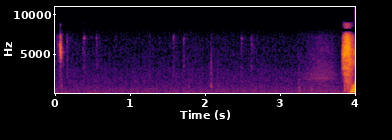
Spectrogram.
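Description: One sharp computer mouse click just after the start, followed by a few much fainter clicks with near quiet between.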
